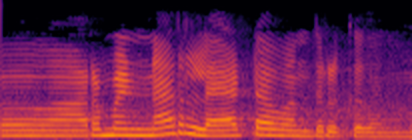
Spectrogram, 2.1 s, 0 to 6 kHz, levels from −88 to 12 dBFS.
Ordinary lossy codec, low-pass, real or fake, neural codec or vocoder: none; 5.4 kHz; real; none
